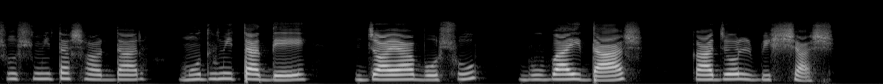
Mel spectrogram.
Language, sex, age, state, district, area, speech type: Bengali, female, 18-30, West Bengal, Birbhum, urban, spontaneous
